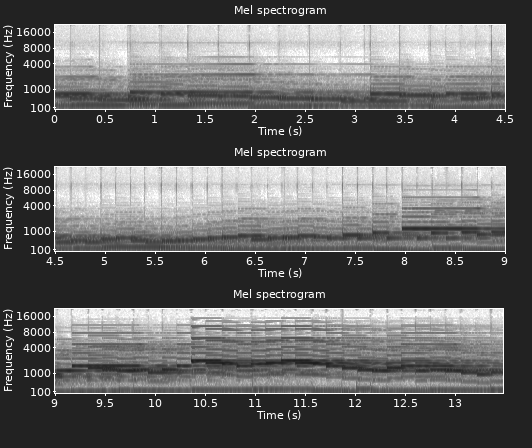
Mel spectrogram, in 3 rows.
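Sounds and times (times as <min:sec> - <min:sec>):
celestial organ music: 0:00.1 - 0:13.4.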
